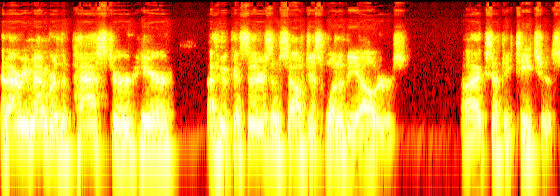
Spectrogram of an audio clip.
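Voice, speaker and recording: A man speaks at a fairly quick pace in a somewhat breathy, medium-pitched voice with ordinary pitch variation. His loudness stays very even throughout. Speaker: pastor and channel host. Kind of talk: interview.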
